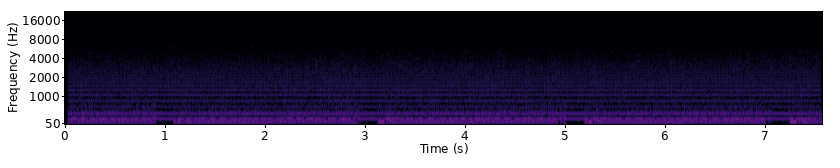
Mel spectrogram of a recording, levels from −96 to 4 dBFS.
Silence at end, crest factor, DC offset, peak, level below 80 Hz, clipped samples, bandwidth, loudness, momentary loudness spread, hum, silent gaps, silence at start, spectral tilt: 0 s; 16 dB; under 0.1%; -52 dBFS; -84 dBFS; under 0.1%; 16.5 kHz; -68 LUFS; 1 LU; none; none; 0 s; -4.5 dB/octave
